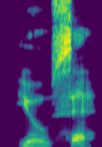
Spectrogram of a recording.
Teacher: The stress is on the second syllable.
